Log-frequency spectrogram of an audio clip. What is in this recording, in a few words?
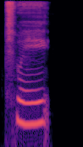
"捶", Chinese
